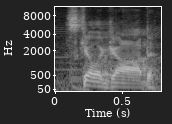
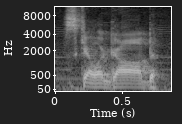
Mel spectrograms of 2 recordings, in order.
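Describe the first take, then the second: No difference in how they are said.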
